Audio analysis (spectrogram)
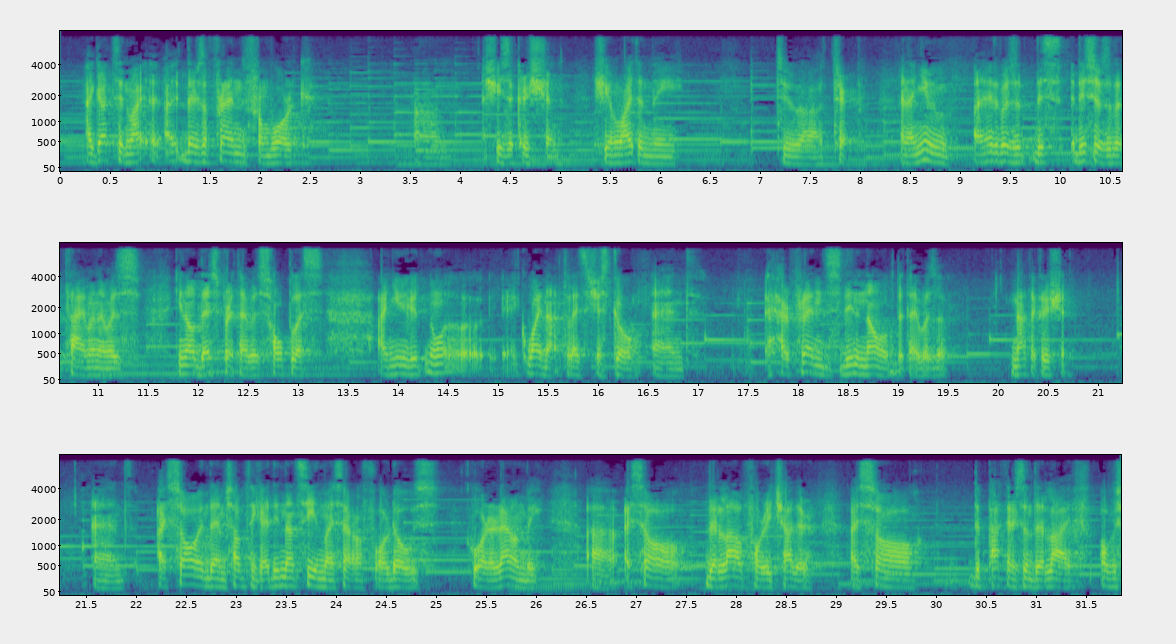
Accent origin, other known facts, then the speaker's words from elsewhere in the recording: Latvia; and I'm from Latvia.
